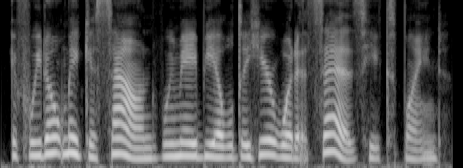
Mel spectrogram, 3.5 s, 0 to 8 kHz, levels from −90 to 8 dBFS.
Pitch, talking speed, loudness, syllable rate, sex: 215 Hz, 295 wpm, -16 LUFS, 6.2 syllables/s, female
